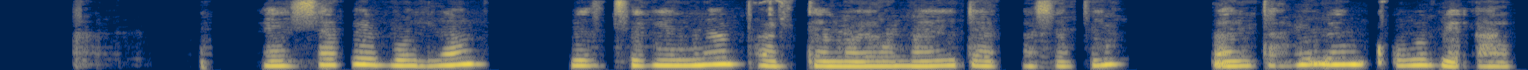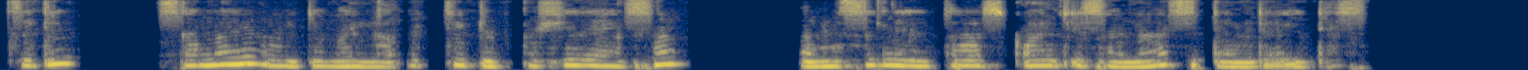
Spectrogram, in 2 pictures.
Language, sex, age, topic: Gamo, female, 18-24, government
